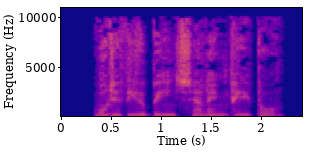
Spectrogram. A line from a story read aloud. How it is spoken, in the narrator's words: he said in a low voice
